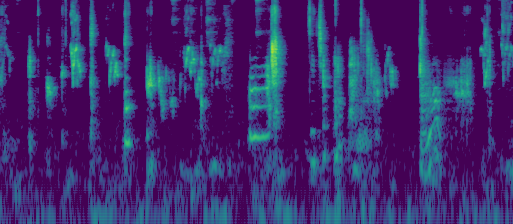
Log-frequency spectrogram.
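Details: Seven-month-old budgie singing at its mirror in a small room, a continuous stream of rapid chirps, squawky notes and warbled phrases, one louder harsh note standing out midway.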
